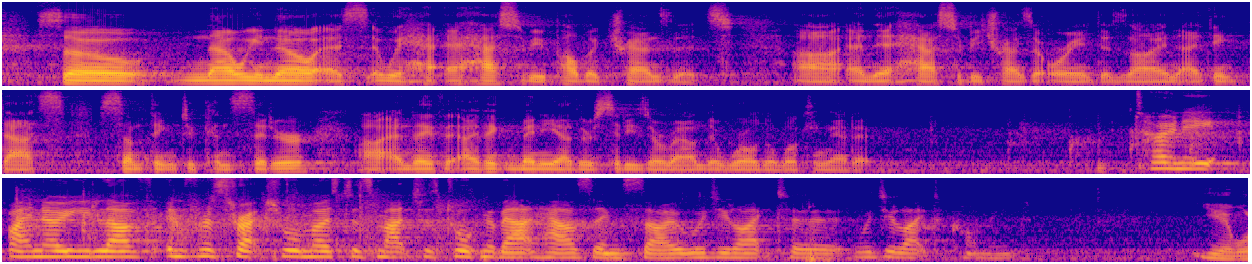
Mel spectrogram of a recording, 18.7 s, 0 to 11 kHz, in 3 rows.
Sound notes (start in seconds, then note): 11.4 applause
